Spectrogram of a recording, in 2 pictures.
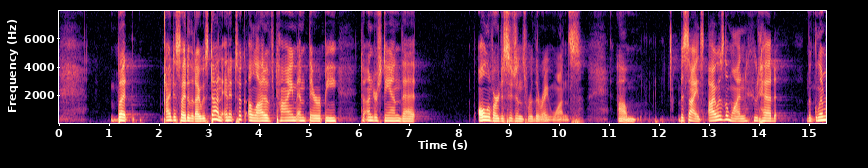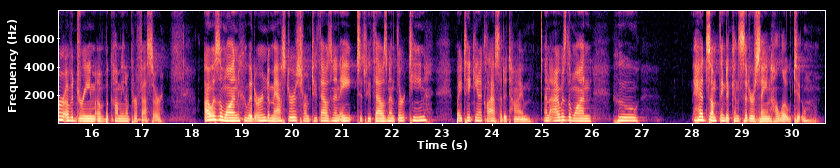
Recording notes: Bloomington-Normal community members shared their "Taking Care of Business" stories during the latest Next to Normal Story Slam on Nov. At the McLean County Arts Center.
